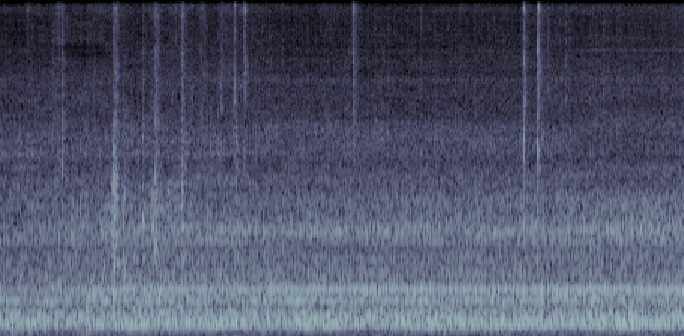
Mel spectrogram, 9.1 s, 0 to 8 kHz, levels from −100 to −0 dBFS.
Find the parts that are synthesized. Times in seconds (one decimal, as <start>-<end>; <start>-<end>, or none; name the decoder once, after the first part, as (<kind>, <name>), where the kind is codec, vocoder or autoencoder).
0.7-1.4 (codec, HILCodec)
